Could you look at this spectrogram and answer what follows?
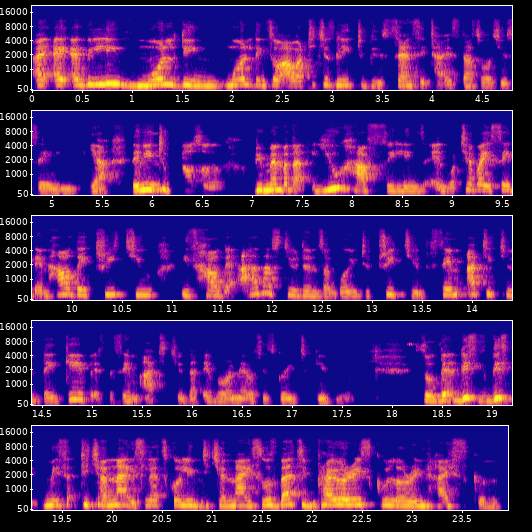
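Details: Adult speaker (interview host); typical speech.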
